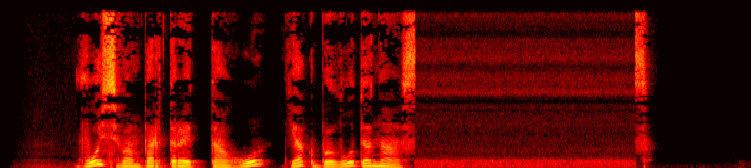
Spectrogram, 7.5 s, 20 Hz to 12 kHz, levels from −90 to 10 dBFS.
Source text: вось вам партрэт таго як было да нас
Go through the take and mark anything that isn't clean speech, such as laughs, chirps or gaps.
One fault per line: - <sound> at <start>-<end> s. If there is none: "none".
none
